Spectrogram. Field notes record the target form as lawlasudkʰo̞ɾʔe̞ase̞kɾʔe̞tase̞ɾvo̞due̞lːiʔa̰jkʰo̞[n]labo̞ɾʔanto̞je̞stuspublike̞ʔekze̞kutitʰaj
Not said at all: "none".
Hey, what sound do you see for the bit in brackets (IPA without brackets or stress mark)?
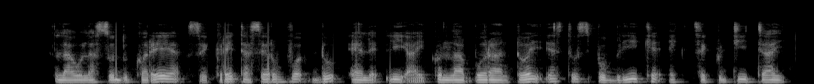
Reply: n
